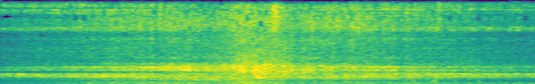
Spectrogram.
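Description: A Renfe train passing through the station at speed. Its noise swells to a peak about halfway through and then eases off, over a steady high hum.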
